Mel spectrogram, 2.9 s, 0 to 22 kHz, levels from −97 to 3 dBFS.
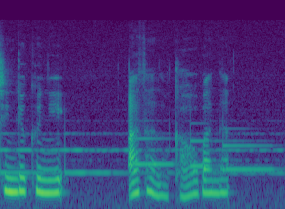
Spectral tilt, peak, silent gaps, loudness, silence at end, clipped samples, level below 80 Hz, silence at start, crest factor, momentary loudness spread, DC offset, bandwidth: -6 dB/octave; -12 dBFS; none; -30 LUFS; 0 s; under 0.1%; -70 dBFS; 0 s; 18 dB; 19 LU; under 0.1%; 9.2 kHz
